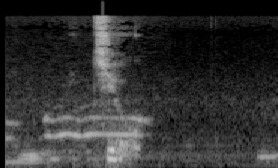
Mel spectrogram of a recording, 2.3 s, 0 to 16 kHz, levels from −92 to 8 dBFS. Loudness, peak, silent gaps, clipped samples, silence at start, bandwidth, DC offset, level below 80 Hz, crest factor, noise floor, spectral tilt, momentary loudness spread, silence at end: -16 LUFS; 0 dBFS; none; under 0.1%; 0.05 s; 16 kHz; under 0.1%; -60 dBFS; 22 dB; -55 dBFS; -1.5 dB/octave; 20 LU; 0 s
